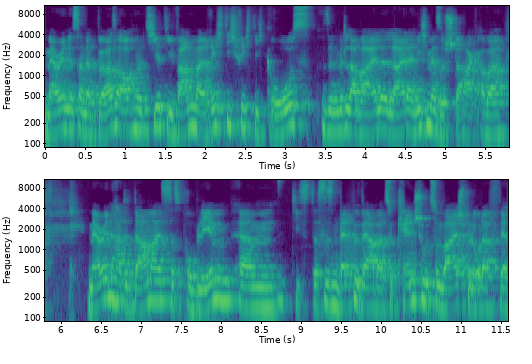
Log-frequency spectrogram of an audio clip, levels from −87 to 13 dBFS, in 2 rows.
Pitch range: 135-165 Hz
